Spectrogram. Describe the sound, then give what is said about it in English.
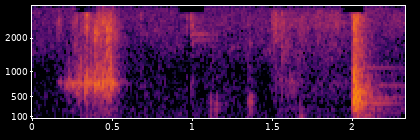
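A short slurping sip of coffee is followed by a few faint swallowing clicks, then a brief louder breathy exhale at the end. No talking. “And another sip of coffee, excuse me.”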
